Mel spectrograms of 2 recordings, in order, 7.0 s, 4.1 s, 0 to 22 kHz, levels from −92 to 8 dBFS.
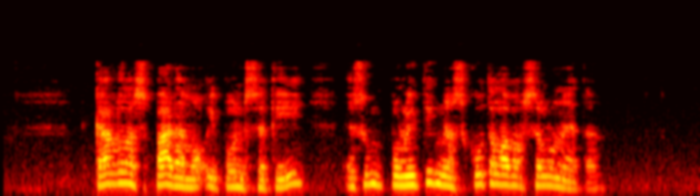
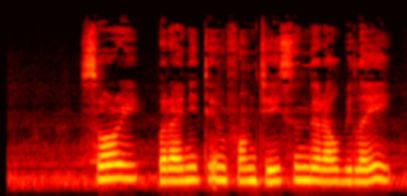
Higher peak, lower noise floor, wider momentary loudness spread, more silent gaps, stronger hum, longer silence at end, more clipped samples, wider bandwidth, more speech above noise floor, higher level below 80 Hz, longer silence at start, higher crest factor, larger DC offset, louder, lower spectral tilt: first, -4 dBFS vs -8 dBFS; first, -65 dBFS vs -49 dBFS; first, 14 LU vs 5 LU; neither; neither; first, 1.05 s vs 0.15 s; neither; second, 7.2 kHz vs 15.5 kHz; first, 41 dB vs 26 dB; first, -58 dBFS vs -82 dBFS; first, 0.95 s vs 0.65 s; first, 22 dB vs 16 dB; neither; about the same, -25 LUFS vs -24 LUFS; first, -6.5 dB/octave vs -4.5 dB/octave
